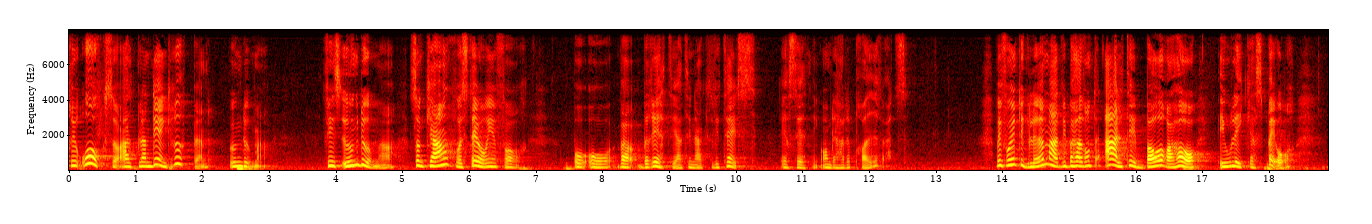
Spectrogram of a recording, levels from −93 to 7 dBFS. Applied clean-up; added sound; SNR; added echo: none; none; none; none.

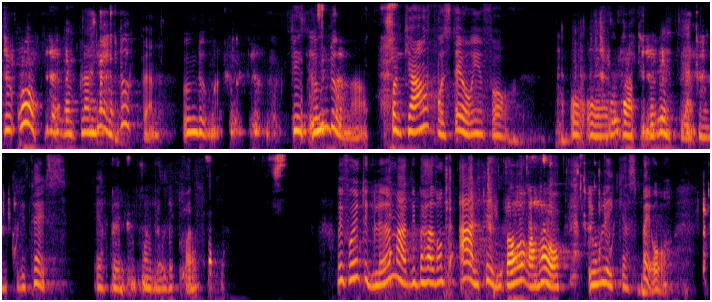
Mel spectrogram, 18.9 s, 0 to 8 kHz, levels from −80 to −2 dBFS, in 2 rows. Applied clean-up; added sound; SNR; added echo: neural mask model Resemble Enhance denoiser.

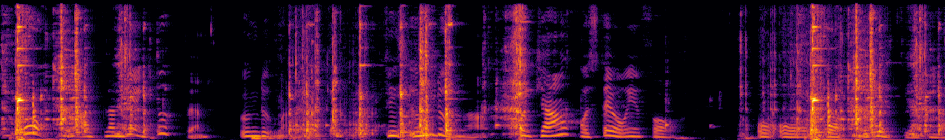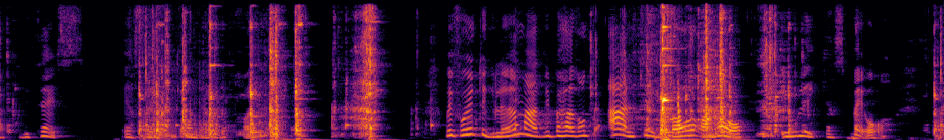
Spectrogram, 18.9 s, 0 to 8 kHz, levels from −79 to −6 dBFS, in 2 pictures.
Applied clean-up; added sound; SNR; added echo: classical method log-MMSE.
